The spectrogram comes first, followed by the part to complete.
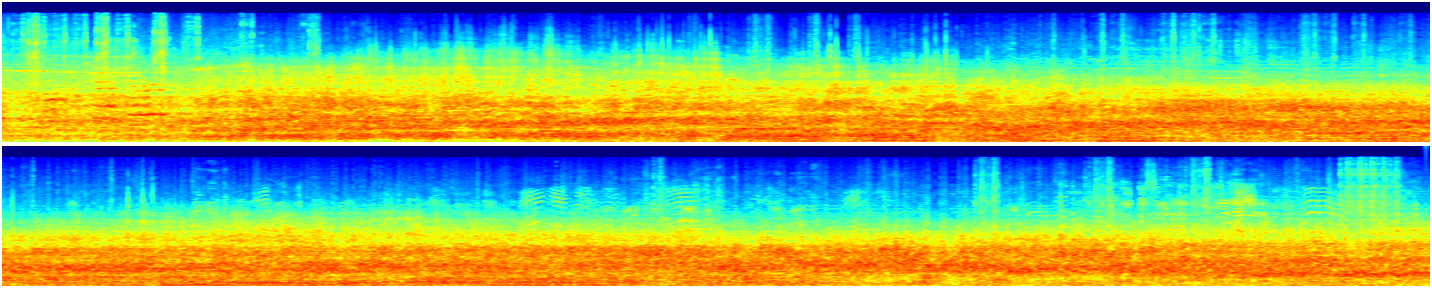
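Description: Fighter jet flying a display pass overhead, its jet engine noise loud and steady, swelling about two seconds in.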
